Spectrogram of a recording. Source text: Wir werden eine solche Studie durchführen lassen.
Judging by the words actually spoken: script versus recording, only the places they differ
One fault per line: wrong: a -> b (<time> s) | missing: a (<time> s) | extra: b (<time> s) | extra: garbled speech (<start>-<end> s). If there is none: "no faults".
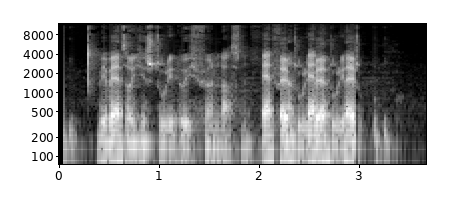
missing: eine (0.7 s)
extra: garbled speech (2.0-3.0 s)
